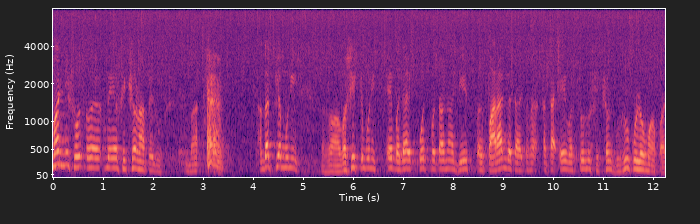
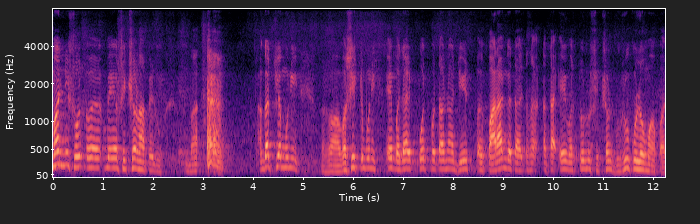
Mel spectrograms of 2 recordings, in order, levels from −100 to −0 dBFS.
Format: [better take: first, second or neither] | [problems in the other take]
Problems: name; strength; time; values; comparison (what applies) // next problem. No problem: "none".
second | background sound (Water); 16 dB below the speech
